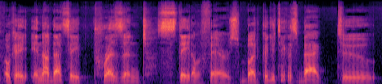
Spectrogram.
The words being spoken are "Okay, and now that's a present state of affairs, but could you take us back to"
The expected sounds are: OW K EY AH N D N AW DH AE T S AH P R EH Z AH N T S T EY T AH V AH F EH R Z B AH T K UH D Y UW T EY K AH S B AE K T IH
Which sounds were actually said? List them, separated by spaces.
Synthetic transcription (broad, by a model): OW K EY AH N N AW DH AE T S AH P R EH Z AH N T S T EY T AH V AH F EH R Z B AH T K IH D Y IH T EY K AH S B AE K T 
